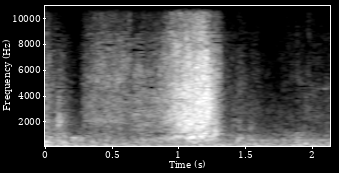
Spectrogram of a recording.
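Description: A single short rasping slide, about half a second long, just after a second in, as a cardboard gift box is handled.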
